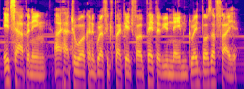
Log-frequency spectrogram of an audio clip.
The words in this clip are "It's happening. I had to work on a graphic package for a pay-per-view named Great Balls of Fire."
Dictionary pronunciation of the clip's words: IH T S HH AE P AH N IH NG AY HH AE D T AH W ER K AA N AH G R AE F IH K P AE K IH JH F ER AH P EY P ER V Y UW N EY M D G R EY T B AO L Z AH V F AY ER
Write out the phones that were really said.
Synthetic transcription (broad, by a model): IH T S HH AE P AH N IH NG AY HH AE D T AH W ER K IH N AH G R AE F IH K P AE K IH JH F ER AH P EY P ER V Y UW N EY M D G R EY T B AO Z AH F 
